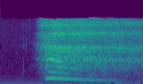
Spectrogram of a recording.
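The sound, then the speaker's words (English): A single deep breath taken during a guided meditation, a voiced, sighing exhale that swells quickly and then trails off slowly with a gently falling pitch over more than a second. “Nice deep breath.”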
